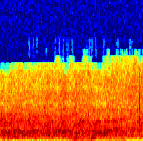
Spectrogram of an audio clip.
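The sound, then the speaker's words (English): A crowd cheers and claps loudly for a brief stretch at a woman flipping off President Trump, a dense, steady wash of applause with a few voices rising and falling above it. “Of course, the crowd cheers Trump being flipped off because that's what everybody in America feels, which is obviously not true.”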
